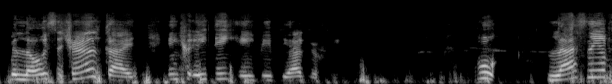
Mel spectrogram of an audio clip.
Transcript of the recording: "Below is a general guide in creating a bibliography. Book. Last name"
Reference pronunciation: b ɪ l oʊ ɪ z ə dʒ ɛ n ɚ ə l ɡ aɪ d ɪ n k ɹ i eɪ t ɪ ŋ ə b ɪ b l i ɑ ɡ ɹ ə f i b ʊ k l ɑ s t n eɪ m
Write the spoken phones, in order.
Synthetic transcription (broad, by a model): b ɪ l oʊ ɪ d ə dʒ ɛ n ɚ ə l ɡ aɪ d ɪ n k ɹ i eɪ t ɪ ŋ ə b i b i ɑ ɡ ɹ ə f i b ʊ k l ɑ s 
